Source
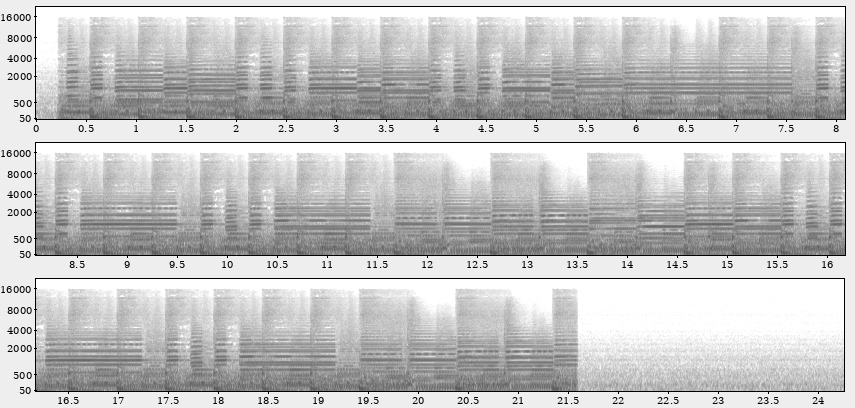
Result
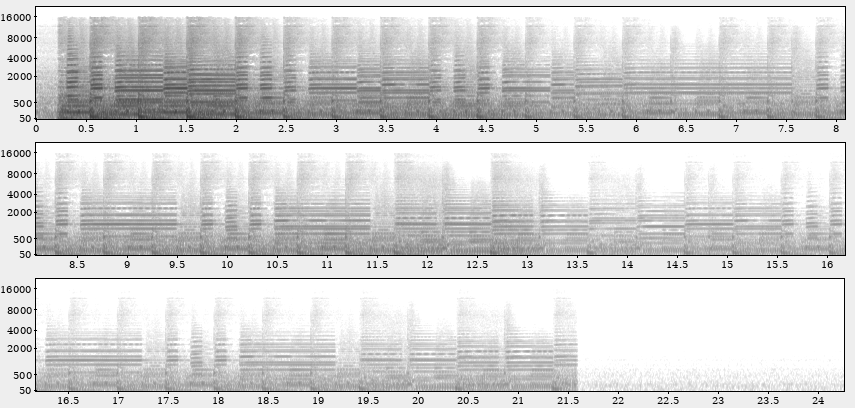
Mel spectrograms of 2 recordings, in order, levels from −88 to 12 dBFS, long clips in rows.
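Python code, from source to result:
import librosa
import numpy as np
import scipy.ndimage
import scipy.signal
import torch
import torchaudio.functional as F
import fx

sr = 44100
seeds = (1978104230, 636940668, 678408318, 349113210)

y = fx.gain(x, sr, db=fx.line((1.73, 9.5), (2.74, -2.0), (4.51, -2.0), (5.1, -10.0), (12.83, -10.0), (13.28, -18.5)))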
